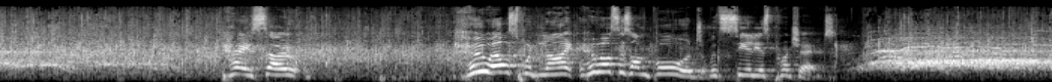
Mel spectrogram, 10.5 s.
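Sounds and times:
audience applause: 0.0s - 6.6s, 8.4s - 10.5s
speech: 2.2s - 3.9s, 4.6s - 8.5s.

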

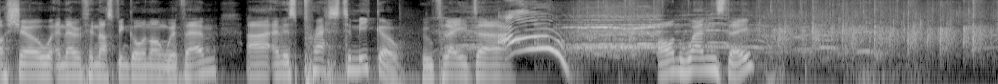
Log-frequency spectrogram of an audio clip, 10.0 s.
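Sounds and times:
speech: 0.0s - 5.8s, 6.6s - 7.8s
live audience cheering and applause: 4.7s - 9.9s
whoops and shouts: 4.8s - 8.9s.

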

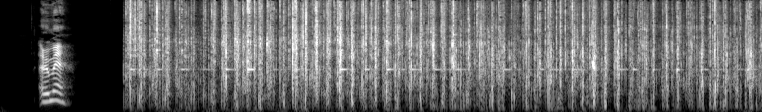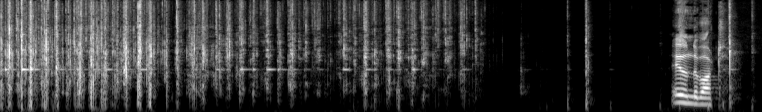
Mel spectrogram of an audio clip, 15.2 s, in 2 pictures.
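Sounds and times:
speech: 0.4s - 1.4s, 14.4s - 15.0s
cocktail shaker shaking with ice: 1.2s - 12.5s.

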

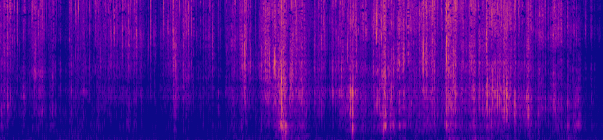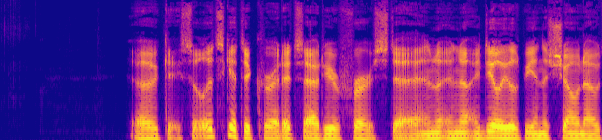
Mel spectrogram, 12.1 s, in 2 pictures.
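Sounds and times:
packaging of the Fairytale Gloom game crinkling and tearing: 0.0s - 6.4s
speech: 7.3s - 12.0s.

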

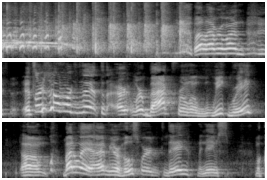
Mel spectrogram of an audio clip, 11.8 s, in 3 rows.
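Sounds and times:
group clapping at the opening of a showbiz chat show: 0.0s - 2.9s
speech: 2.9s - 11.8s.

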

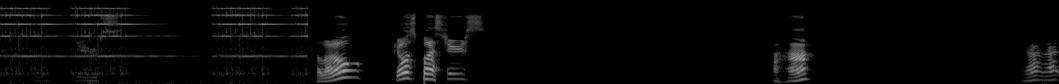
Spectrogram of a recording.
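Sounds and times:
electronic telephone ringing: 0.0s - 3.2s
speech: 3.2s - 4.9s, 7.7s - 8.2s, 10.2s - 10.5s.

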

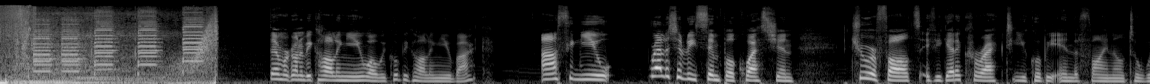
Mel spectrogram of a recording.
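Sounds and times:
radio call-in beep of buzzy horn-like electronic tones: 0.0s - 2.4s
speech: 2.7s - 11.4s.

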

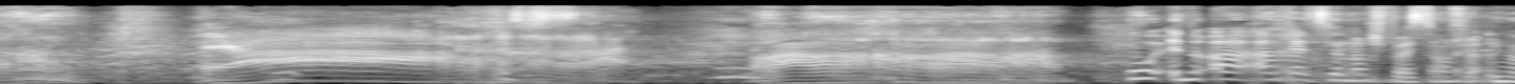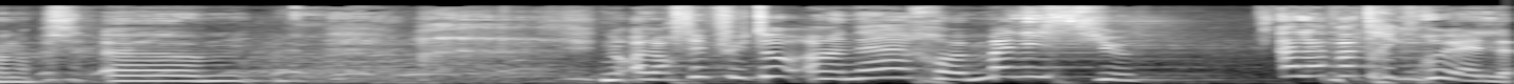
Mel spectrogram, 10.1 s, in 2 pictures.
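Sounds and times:
person's voice imitating a growling tiger: 0.0s - 3.7s
speech: 2.6s - 10.0s.

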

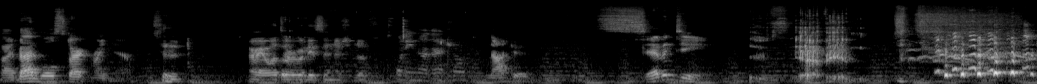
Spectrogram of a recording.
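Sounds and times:
speech: 0.0s - 10.3s
loud burp at a tabletop game session: 7.5s - 8.6s
laughter: 9.0s - 10.3s.

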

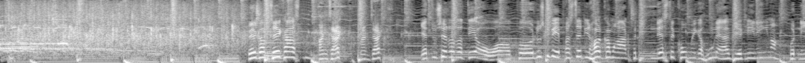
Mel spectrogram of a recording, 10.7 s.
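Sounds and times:
studio audience applause for a comedian introduced on a TV comedy show: 0.0s - 5.2s
speech: 3.3s - 10.7s.

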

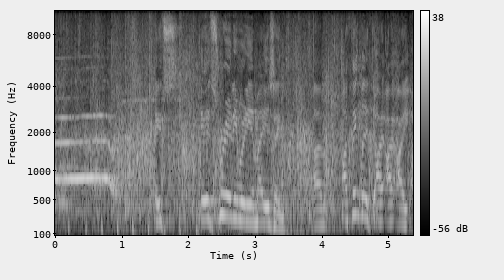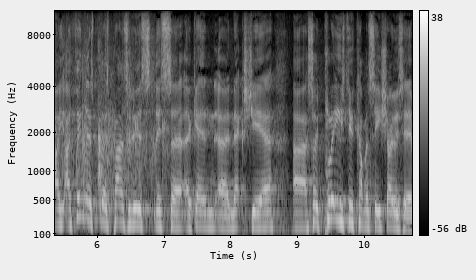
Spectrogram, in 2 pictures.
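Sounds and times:
audience applause: 0.0s - 7.2s
speech: 1.5s - 10.7s.

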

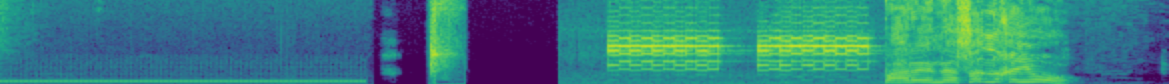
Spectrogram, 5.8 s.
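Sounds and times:
cellphone ringing in an old house: 0.0s - 1.9s, 3.0s - 4.4s
speech: 4.4s - 5.4s.

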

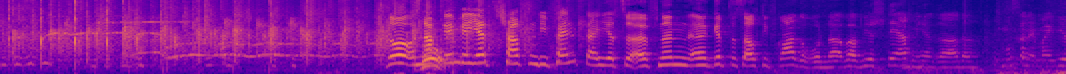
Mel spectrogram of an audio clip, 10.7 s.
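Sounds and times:
audience applause: 0.0s - 5.9s
speech: 3.9s - 10.6s.

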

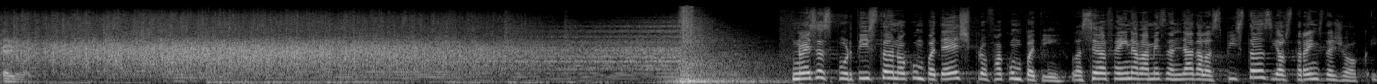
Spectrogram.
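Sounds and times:
speech: 0.0s - 0.4s, 7.9s - 13.7s
audience applause at a sports gala: 0.0s - 6.4s.

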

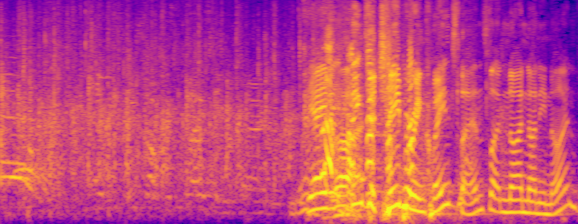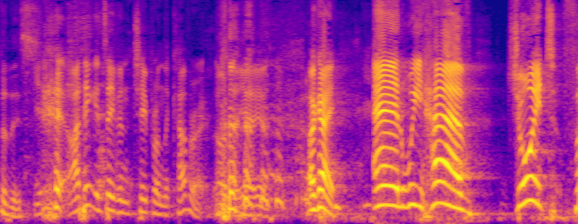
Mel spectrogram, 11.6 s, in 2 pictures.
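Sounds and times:
audience applause: 0.0s - 5.5s
laughter: 2.9s - 4.9s, 7.9s - 9.2s
speech: 2.9s - 11.5s.

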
